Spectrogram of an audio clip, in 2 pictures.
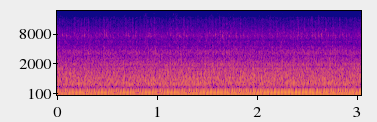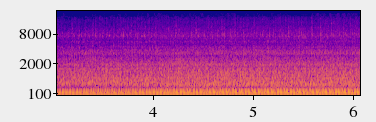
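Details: First start of a 110 hp Rotec R2800 radial, a new engine about six years old and never started before, on an Aerolab LoCamp reassembled after long-term storage; an even, lumpy idle at about three pulses a second with no misses or knocks, sounding healthy.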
